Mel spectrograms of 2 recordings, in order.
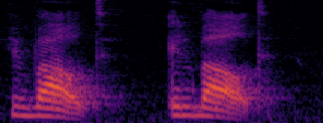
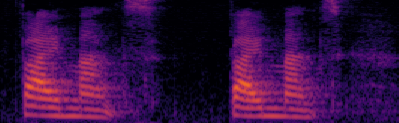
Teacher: when people speak really quickly the letter V tends to disappear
